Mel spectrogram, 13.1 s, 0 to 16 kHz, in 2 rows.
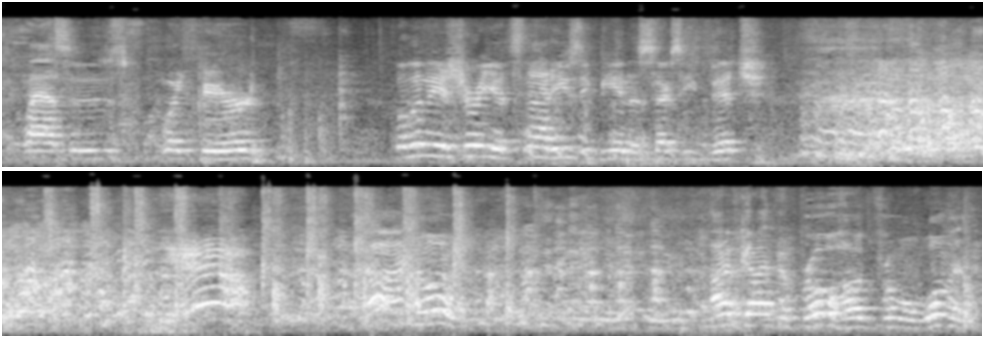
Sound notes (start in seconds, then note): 6.8 clapping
